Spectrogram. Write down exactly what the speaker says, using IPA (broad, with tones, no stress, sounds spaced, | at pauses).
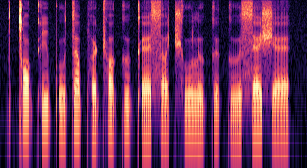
ǀ ɔ˦ kʼ i˦ pʼ u˧ t ɐ˦ pʰ ə˨˦ ʈʰ ʌ˧ k ɯ˦ kʼ ɛ˧ s ʌ˨ t͡ʃʰ u˦ l ɯ˧ k ʏ˧ k ɯ˨˦ s ɛ˦ ʃ ɛ˧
